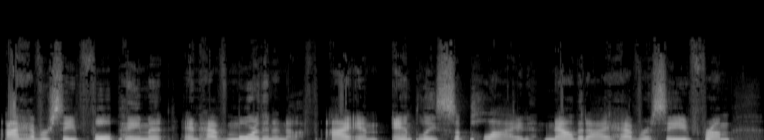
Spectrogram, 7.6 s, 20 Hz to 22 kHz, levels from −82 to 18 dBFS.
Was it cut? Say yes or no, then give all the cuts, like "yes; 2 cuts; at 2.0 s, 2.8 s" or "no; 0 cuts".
yes; 2 cuts; at 1.7 s, 3.2 s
